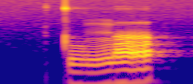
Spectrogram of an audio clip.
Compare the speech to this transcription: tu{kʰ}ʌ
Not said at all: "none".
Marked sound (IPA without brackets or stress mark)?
ŋ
